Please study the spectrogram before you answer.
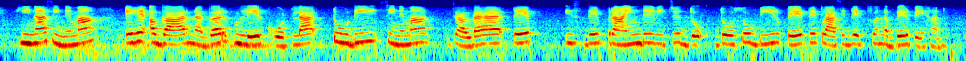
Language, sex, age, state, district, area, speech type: Punjabi, female, 18-30, Punjab, Rupnagar, rural, spontaneous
